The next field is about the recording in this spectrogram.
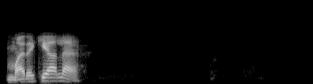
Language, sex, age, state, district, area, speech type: Dogri, male, 18-30, Jammu and Kashmir, Samba, rural, conversation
